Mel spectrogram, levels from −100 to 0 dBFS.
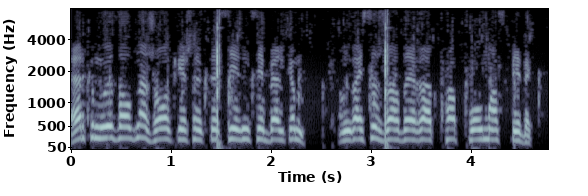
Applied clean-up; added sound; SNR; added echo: classical method spectral subtraction.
